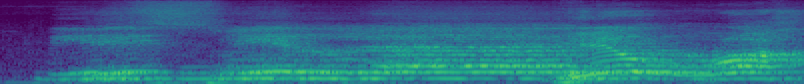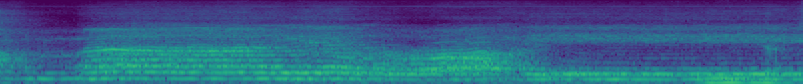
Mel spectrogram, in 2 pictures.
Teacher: Segitu cukup ukurannya. Jangan bismillahirrahman itu kepanjangan ya. Jadi sekedar dua harakat.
